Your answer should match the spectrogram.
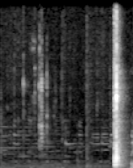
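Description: Background music with steady held notes, over which plastic LEGO bricks click: a faint click at the start and one sharp, loud snap near the end as bricks are pressed together.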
